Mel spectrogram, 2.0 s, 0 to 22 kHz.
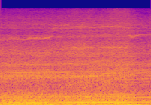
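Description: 2022 Yamaha YZF-R7's 689 cc CP2 parallel-twin engine running steadily at track speed, mixed with steady wind rush on the microphone.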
